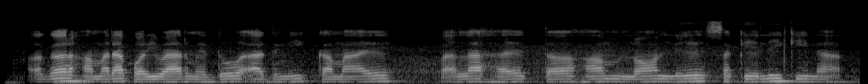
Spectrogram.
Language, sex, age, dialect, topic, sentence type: Magahi, male, 18-24, Western, banking, question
